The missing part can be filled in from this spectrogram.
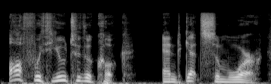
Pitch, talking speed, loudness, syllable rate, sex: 140 Hz, 220 wpm, -17 LUFS, 4.4 syllables/s, male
